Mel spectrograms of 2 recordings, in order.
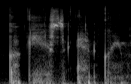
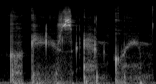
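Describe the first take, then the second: No difference in how they are said.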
